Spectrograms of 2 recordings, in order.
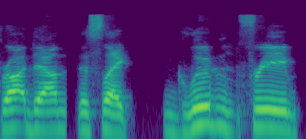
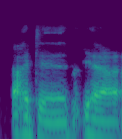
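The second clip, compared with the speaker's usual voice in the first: very low, hushed admission; retold sheepish confession; 9 semitones lower, 15 dB quieter, slower than usual. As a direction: own up under your breath. Retold confession to his wife.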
